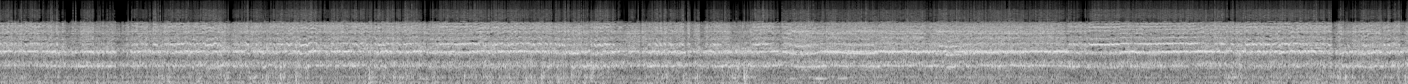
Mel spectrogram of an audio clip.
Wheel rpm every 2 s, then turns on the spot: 230, 230, 230, 230, 220, 220, 220.
none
